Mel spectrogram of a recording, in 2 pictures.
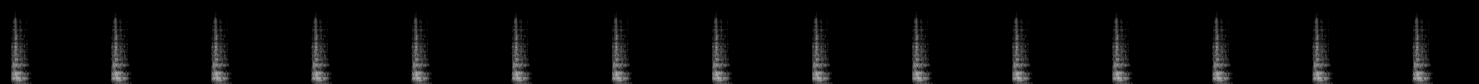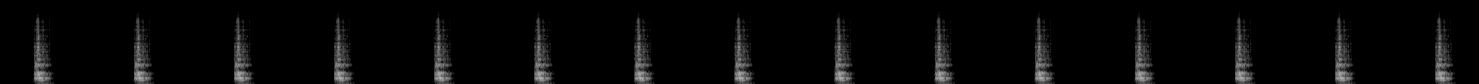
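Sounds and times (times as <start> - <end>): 
clock: 0.1 - 0.4, 1.1 - 1.4, 2.1 - 2.4, 3.1 - 3.4, 4.1 - 4.4, 5.1 - 5.4, 6.1 - 6.4, 7.1 - 7.4, 8.1 - 8.4, 9.1 - 9.4, 10.1 - 10.4, 11.1 - 11.4, 12.1 - 12.4, 13.1 - 13.4, 14.1 - 14.4, 15.1 - 15.4, 16.1 - 16.4, 17.1 - 17.4, 18.1 - 18.4, 19.1 - 19.4, 20.1 - 20.4, 21.1 - 21.4, 22.1 - 22.4, 23.1 - 23.4, 24.1 - 24.4, 25.1 - 25.4, 26.1 - 26.4, 27.1 - 27.4, 28.1 - 28.4, 29.1 - 29.4.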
